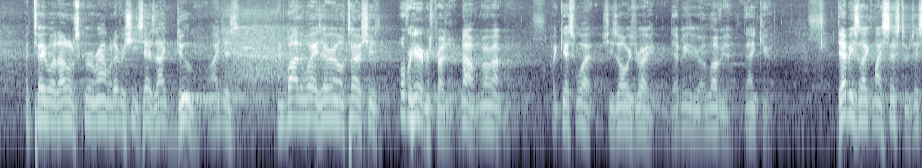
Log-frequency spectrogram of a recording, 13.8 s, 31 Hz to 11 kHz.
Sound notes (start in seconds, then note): 3.3 laughter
